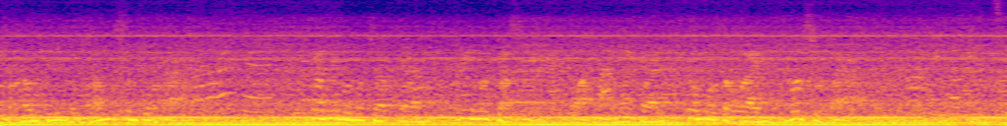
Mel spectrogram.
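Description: Steady low hum of an electric train running, heard from inside the carriage, with a thin steady high tone above it. Indistinct chatter of passengers talks throughout.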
